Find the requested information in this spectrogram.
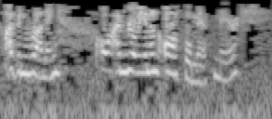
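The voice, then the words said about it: Breathless, out-of-breath speech. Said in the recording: “you're all out of breath”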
